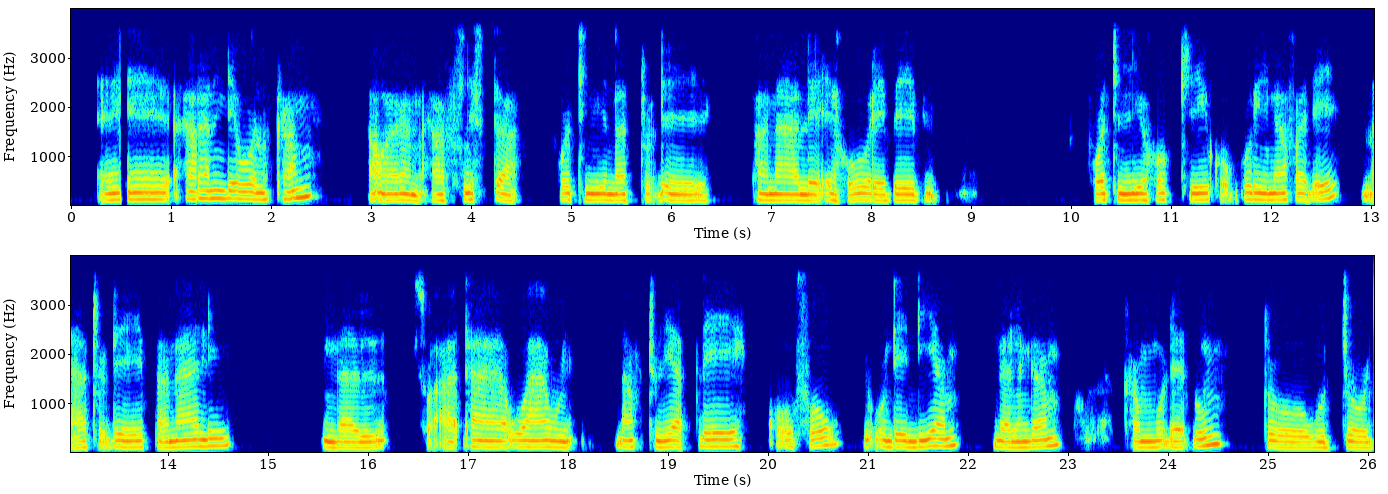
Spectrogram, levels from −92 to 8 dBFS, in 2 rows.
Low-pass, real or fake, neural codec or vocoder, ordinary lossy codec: 3.6 kHz; fake; codec, 16 kHz, 4.8 kbps, FACodec; none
